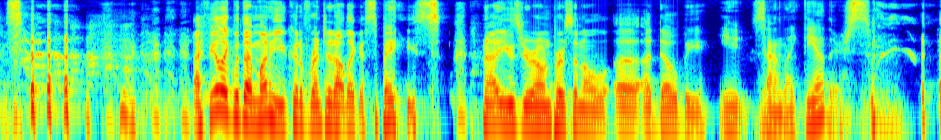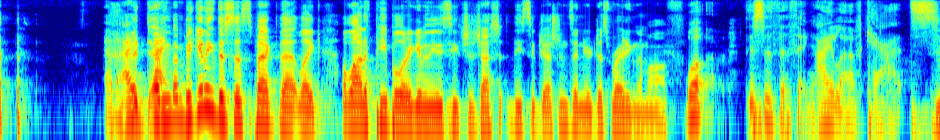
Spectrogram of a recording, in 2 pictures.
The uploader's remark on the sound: LIVE at Detroit Women of Comedy Festival 2019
